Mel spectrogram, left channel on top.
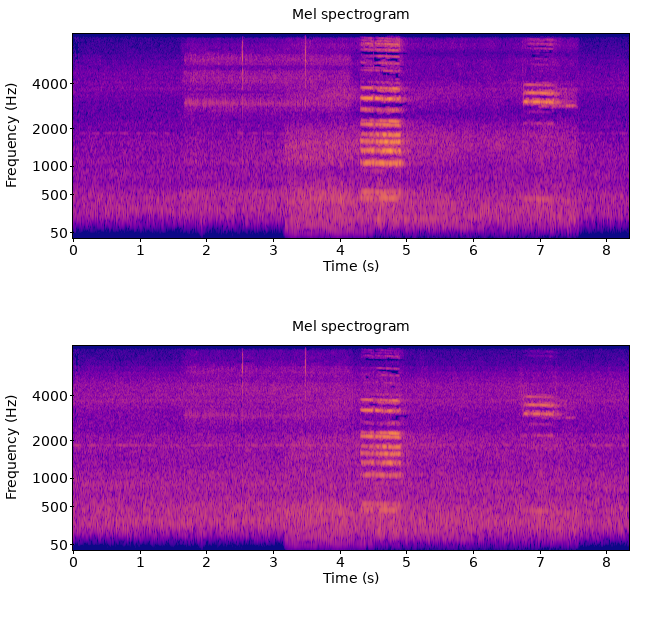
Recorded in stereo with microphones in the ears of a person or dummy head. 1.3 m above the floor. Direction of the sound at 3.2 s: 30° left (ahead or behind).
